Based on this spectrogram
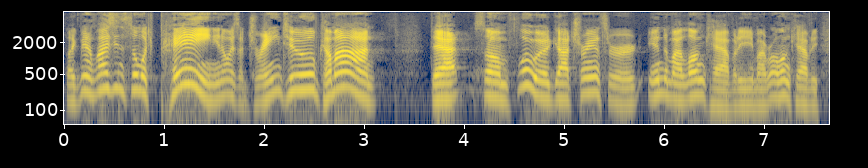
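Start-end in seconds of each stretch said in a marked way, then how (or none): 0.2-3.1 higher-pitched, scoffing impatience; mock exasperated bystander. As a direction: imitate people dismissing a wimp. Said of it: "people just thought I was a wimp".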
